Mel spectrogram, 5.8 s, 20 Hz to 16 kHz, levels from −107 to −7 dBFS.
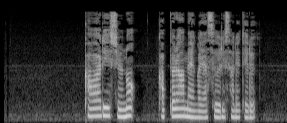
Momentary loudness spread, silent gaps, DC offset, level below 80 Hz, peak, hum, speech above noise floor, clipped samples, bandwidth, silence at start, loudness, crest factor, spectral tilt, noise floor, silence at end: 9 LU; none; under 0.1%; -80 dBFS; -16 dBFS; none; 40 dB; under 0.1%; 11.5 kHz; 1.7 s; -31 LUFS; 16 dB; -4 dB/octave; -70 dBFS; 0.65 s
